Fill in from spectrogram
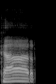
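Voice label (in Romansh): "carr" Romansh, Sursilvan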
